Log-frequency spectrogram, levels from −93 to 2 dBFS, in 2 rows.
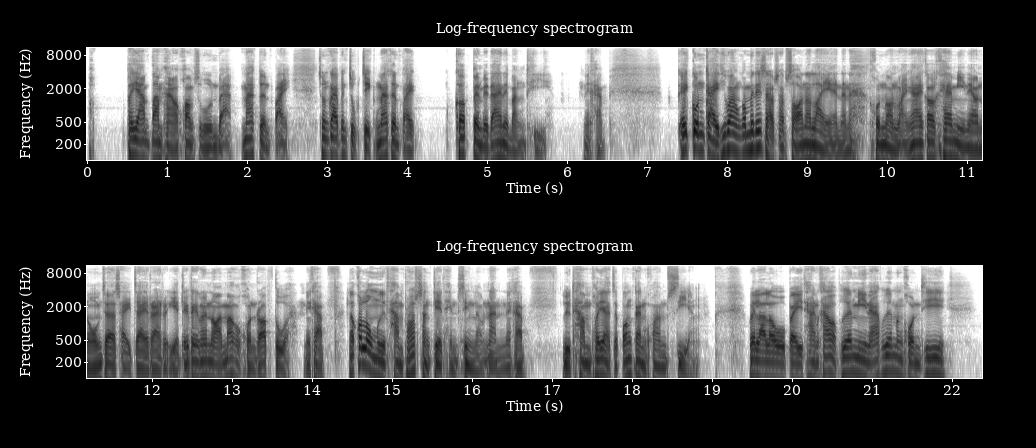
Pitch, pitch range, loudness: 100 Hz, 85-115 Hz, -16 LUFS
